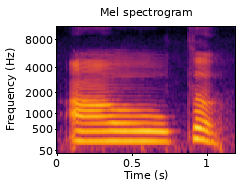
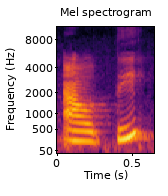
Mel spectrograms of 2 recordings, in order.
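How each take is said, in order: First: The final vowel is a back unrounded 'ı'. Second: The final vowel is a front 'ee'. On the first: The speaker calls it right. "tapi altı gitu ya" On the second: The speaker calls it wrong. "Bukan alti"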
